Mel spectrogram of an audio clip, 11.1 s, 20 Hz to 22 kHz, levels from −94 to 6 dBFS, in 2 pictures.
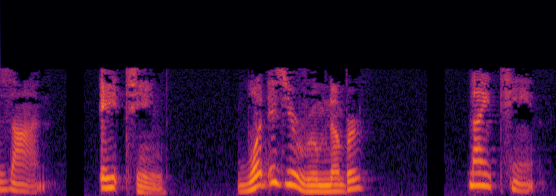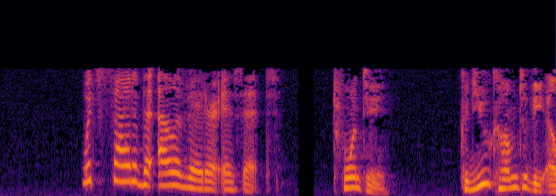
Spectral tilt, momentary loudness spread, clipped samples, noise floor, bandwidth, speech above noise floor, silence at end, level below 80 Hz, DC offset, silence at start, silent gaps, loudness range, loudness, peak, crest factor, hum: -4.5 dB/octave; 16 LU; under 0.1%; -68 dBFS; 5.6 kHz; 44 dB; 0 s; -66 dBFS; under 0.1%; 0 s; 0.70-0.82 s, 4.29-4.42 s, 8.57-8.67 s; 4 LU; -24 LUFS; -8 dBFS; 18 dB; none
